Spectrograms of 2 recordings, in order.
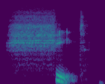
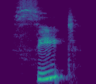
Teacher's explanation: the sh sound you have rounded lips and for the s sound you have more smiling lips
